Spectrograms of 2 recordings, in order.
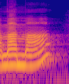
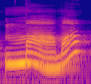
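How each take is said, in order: First: Mama with the final MA carrying the stress; stress on last syllable. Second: Mama with the first MA drawn out and stressed; stress on first syllable. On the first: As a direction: say mama French-style, weight at the end. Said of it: "et pas mama". (mama accentué sur la dernière syllabe) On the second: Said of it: "pourquoi nous disons mama et pas". (mama accentué sur la première syllabe) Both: Shown as a demonstration.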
